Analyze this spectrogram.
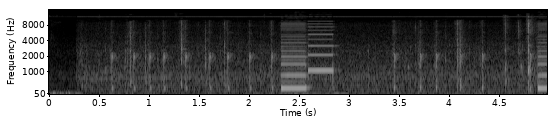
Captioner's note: tapping and beeps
